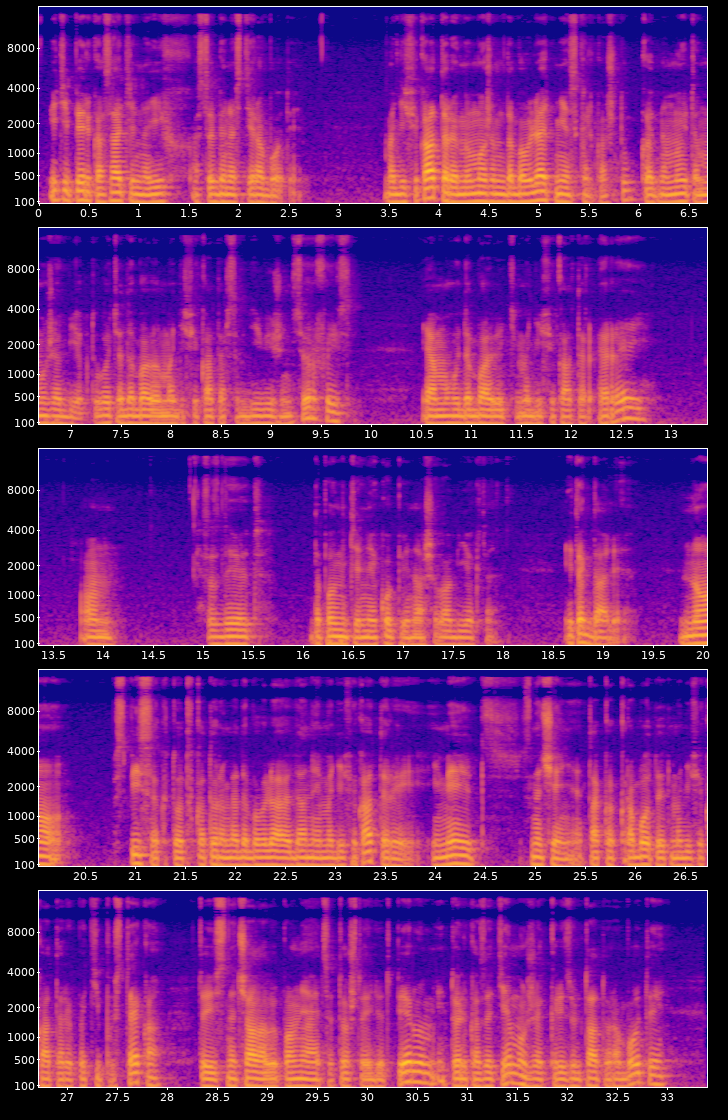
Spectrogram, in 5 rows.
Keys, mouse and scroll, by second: 3.5 right click, 9.6-11.4 drag, 13.4-17.6 middle drag, 18.0-19.7 drag.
